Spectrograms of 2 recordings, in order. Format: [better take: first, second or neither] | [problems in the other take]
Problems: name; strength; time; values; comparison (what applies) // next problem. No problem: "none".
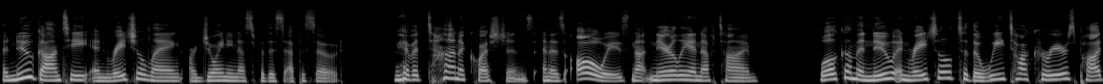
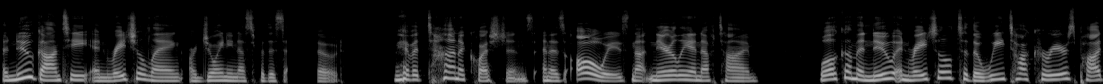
first | audio cutting out; at 3 s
